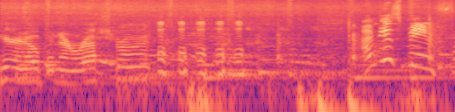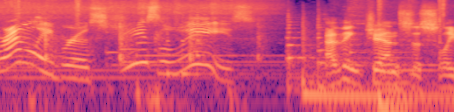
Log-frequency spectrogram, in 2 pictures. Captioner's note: giggles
